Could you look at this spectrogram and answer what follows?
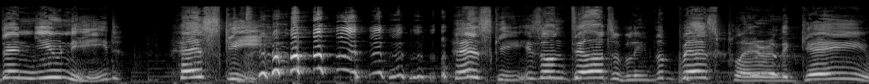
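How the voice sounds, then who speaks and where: A woman's put-on character voice, high-pitched and nasal, at a very slow pace over faint background music. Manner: hyped advert voice.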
